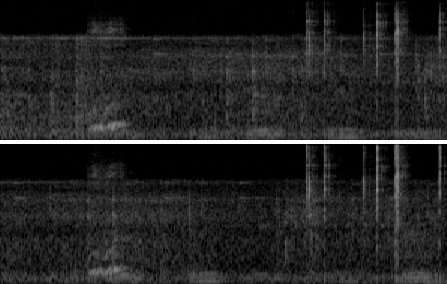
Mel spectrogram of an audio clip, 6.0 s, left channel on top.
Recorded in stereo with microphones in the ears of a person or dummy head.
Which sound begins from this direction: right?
A camera shutter, at 4.1 s.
